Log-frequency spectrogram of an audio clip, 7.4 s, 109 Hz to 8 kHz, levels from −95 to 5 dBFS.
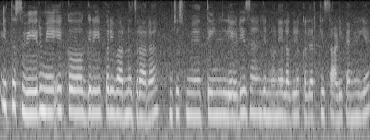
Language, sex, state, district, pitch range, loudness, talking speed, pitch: Hindi, female, Punjab, Kapurthala, 230-255 Hz, -15 LUFS, 185 wpm, 240 Hz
